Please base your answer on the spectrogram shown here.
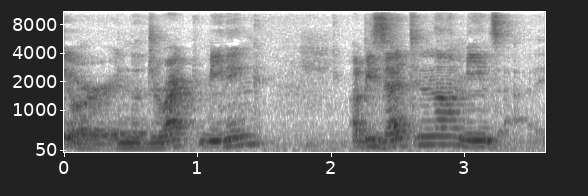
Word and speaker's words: обязательно: Another example is обязательно, обязательно, обязательно, right? Here the stress is on a, and at the beginning of the word, and at the end of the word, it's a, but we write o, right?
